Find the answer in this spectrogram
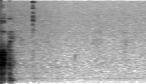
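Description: The tail of a spoken word, then a single short click about half a second in, followed by near silence.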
